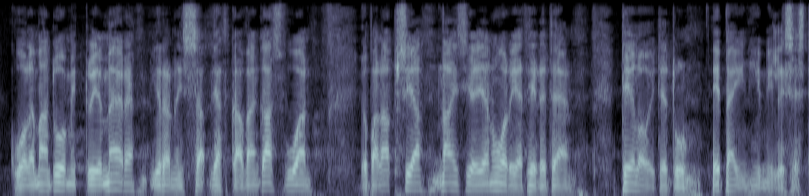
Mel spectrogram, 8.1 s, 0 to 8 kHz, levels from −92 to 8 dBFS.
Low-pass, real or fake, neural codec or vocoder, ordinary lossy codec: 7.2 kHz; fake; codec, 16 kHz, 4 kbps, FreqCodec, larger model; none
